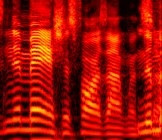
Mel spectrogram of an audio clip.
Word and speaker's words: Nimesh: Nimesh Patel is my guy, but his name is Nimesh, all right?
